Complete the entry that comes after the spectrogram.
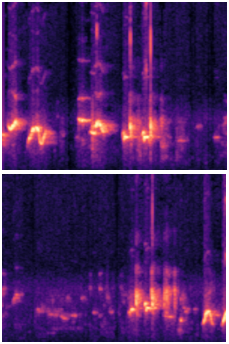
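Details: Greater green leafbird song for training captive songbirds: loud slurred whistles and chips, a quiet stretch of soft twitters, then renewed rapid high warbling with downward-sweeping notes.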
